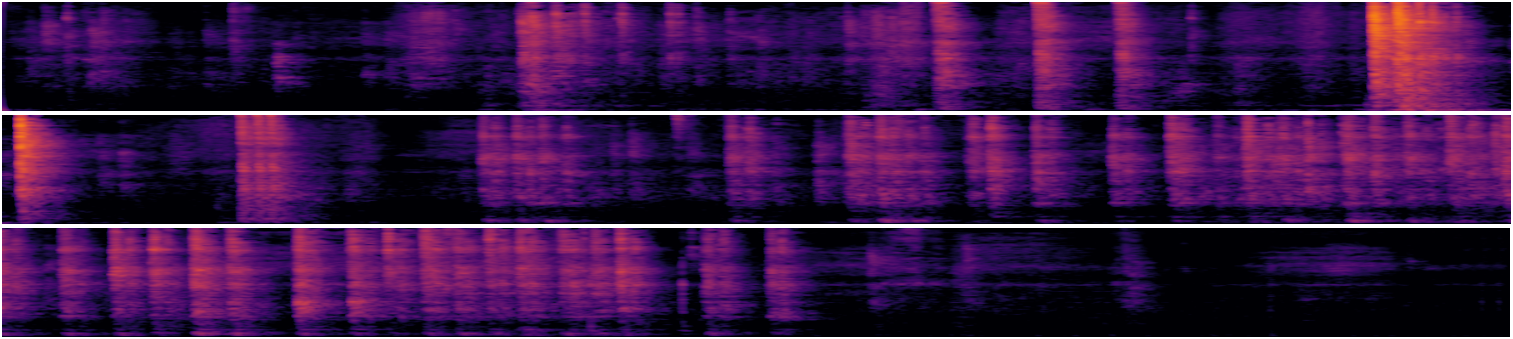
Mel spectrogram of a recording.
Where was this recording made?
office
